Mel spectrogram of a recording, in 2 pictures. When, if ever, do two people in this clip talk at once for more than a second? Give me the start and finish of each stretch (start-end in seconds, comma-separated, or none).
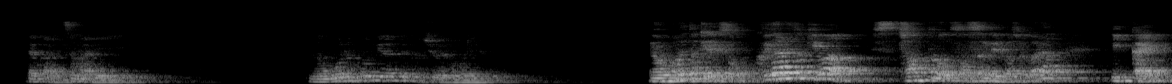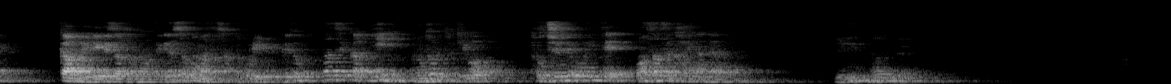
none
